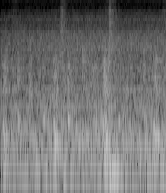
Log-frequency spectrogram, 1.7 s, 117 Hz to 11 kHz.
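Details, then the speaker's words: Flood-damaged 2012 Ford Focus, submerged to the roof by a hurricane, cranked with clutch in and spark plugs out: light quick starter whir with soft puffs, no compression beats, cylinders expelling water and transmission fluid; starter still turning. "I'm going to try to crank it over got the clutch engaged let's go no [Music] way it's spitting out uh my transmission fluid and the water"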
